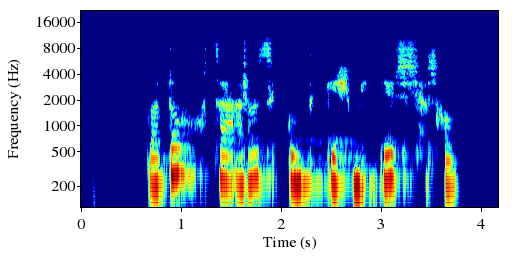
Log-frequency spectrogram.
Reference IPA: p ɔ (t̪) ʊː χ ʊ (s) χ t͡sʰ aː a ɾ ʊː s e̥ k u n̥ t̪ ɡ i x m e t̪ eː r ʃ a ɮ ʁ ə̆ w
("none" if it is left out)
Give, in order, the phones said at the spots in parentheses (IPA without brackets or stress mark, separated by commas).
t̪, none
